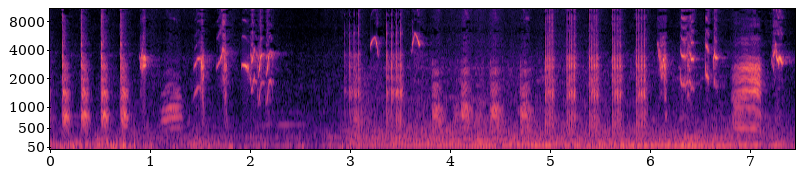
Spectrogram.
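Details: Javan myna tutor recording full of varied notes: clustered harsh clicks and rattles, short whistled notes and squawks, dense and irregular over low rumble.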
